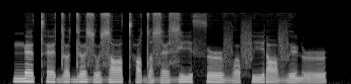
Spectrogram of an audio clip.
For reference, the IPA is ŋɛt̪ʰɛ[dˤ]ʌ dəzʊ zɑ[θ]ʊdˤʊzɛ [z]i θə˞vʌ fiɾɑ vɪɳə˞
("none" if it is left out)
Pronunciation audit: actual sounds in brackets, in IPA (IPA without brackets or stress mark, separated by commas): d, t̪ʰ, z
